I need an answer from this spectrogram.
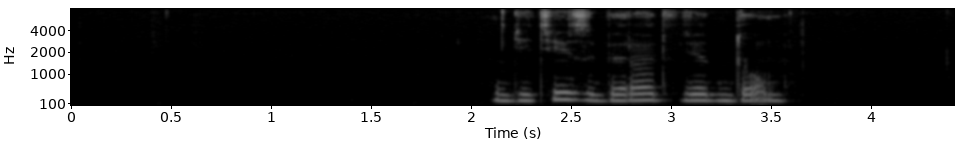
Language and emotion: Russian, neutral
